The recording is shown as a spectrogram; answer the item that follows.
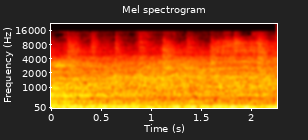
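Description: Loud venue music over the PA with heavy bass, mixed with crowd noise from the audience, picked up by a phone among the audience.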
